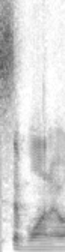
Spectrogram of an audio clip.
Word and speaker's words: Cebuano: I wonder if I'm pronouncing the name of that correctly. It's not Cebuano, is it? Let's see what Wikipedia has to say about that. It is Cebuano.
